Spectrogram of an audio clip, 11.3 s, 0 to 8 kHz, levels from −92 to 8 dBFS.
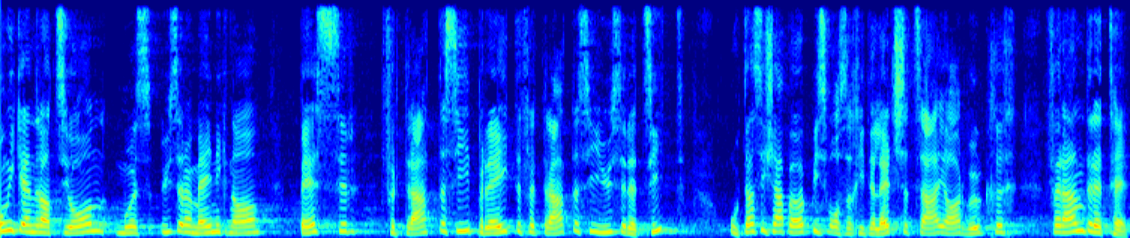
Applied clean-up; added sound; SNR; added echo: none; none; none; none.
